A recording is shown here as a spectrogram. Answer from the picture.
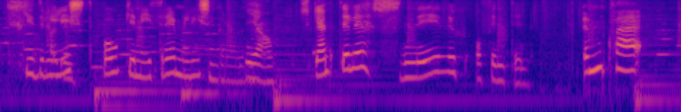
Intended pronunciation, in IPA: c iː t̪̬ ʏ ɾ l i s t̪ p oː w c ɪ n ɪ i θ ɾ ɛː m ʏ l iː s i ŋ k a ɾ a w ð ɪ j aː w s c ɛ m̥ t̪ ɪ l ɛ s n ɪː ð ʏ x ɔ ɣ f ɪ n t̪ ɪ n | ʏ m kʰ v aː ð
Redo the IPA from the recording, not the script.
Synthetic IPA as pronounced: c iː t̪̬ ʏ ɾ l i s t̪ p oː w c ɪ n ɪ i θ ɾ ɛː m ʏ l iː s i ŋ k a ɾ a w ð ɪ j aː w s c ɛ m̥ t̪ ɪ l ɛ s n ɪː ð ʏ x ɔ ɣ f ɪ n t̪ ɪ n | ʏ m kʰ v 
